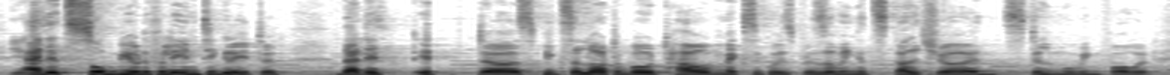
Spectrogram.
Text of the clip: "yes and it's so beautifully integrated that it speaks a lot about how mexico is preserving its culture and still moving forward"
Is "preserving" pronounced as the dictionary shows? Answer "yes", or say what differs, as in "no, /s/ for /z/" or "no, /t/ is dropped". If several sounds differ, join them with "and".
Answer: yes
